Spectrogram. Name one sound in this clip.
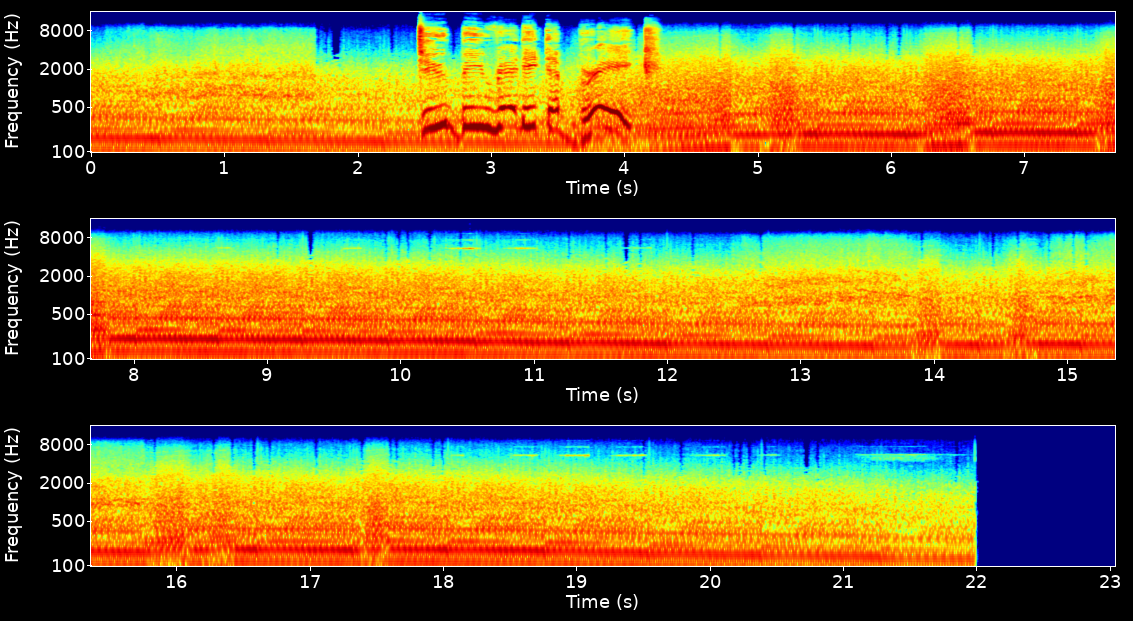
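A car engine hums steadily, rising and falling slightly in pitch.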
